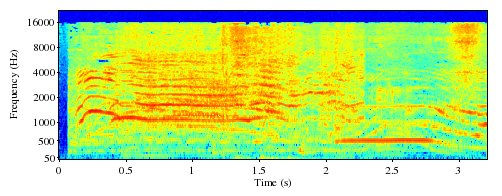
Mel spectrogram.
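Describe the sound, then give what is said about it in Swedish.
A crowd of Americans screaming and cheering wildly like crazy at being shown an ordinary house, many high excited voices overlapping in a loud, continuous burst of shrieks and whoops that swells and shifts throughout. “Det här är ett svenskt hus, så bara de skriker. de som galningar.”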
